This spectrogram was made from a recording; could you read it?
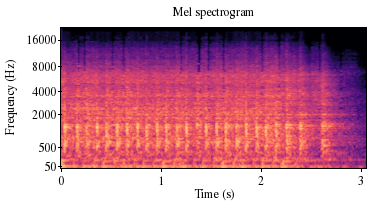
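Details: Twin-turbo Mitsubishi Triton with a 3.0L 6G72 V6, cranking with the injectors off while ignition timing is checked, locked at 0°, in 40° heat. A quick, even starter chug at about eight beats a second, strong and steady. The cranking is healthy.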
